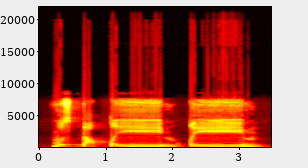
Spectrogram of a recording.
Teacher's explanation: تا کے بعد جو قاف ہے یہ قاف فل موت پڑھا جائے گا، یعنی موٹا پڑھا جائے گا، اس کو مستقیم نہیں پڑھنا، مستقیم، قیم۔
